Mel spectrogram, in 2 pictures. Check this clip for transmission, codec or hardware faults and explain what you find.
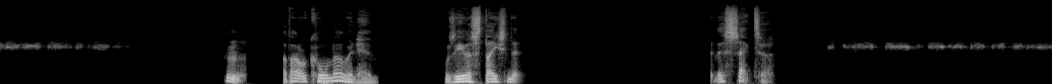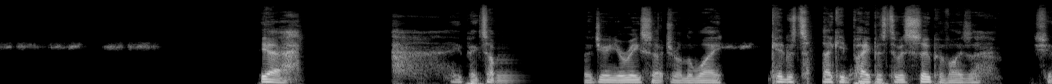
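The clip has four kinds of transmission fault, all typical of a packet-switched call: three freezes, two speed-up passages, one skip ahead and one long network dropout.

Call audio freeze, at 5.15–7.12 s, 13.50–14.46 s and 18.60–18.77 s: the sound smears into a fading buzz, then goes silent for about 1.84 s, 0.84 s and 0.05 s respectively before resuming where it stopped. The likely cause is delayed packets draining the jitter buffer, which adds delay but loses nothing.

Jitter buffer speed-up, at 7.53–13.32 s and 19.74–21.03 s: the audio sounds hurried at unchanged pitch, running at 108% and then 112%. After a backlog, the receiver trimmed tiny pitch-period slices to reduce delay, roughly half a second in total the first time and about 0.15 s the second time.

Skip ahead, at 8.54–8.57 s: playback jumps forward with almost no gap, and both sides are butted together. Roughly half a second of audio is gone, dropped while later packets were already queued, which cuts back the delay built up earlier.

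Long network dropout, at 15.51–16.38 s: a brief decaying buzz gives way to about 0.52 s of silence, and the sound returns further on with about 0.86 s missing. Here the packets likely never arrived, so the receiver skipped past the lost stretch instead of waiting for it.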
